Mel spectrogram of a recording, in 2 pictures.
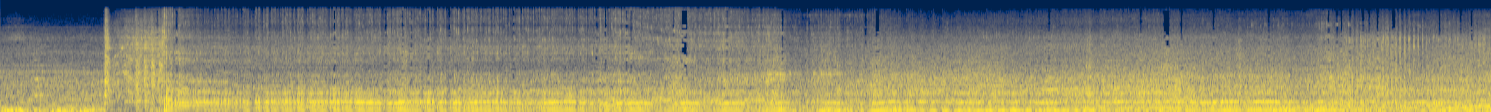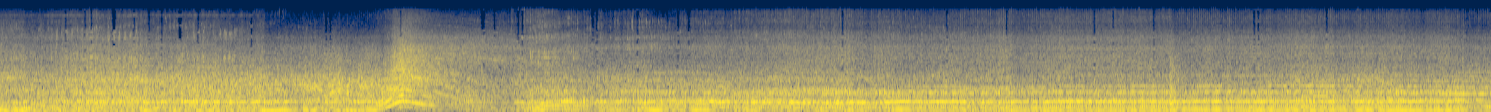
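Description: A car engine running steadily. About two-thirds through, a car passes quickly and its pitch drops as it goes by.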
